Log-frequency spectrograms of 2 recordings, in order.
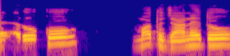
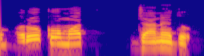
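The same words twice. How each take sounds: First: "रोको" rising, pause, then "मत जाने दो"; pause after रोको. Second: "रोको मत" together, pause, low "जाने दो"; pause after मत. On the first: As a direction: hold the comma right after रोको. ("रोको" के बाद विराम) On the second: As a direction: break after मत and drop on जाने दो. ("मत" के बाद विराम) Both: Shown as a demonstration. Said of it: "जिससे उस वाक्य का अर्थ बदल गया".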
